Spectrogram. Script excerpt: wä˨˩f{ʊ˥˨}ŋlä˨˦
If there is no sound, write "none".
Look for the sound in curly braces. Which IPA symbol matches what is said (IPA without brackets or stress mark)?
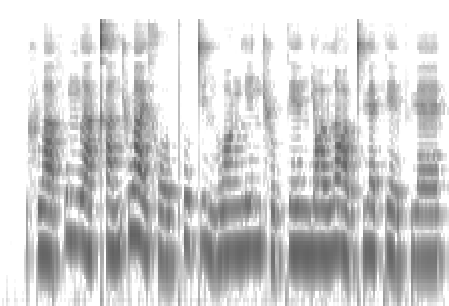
ʊ˦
